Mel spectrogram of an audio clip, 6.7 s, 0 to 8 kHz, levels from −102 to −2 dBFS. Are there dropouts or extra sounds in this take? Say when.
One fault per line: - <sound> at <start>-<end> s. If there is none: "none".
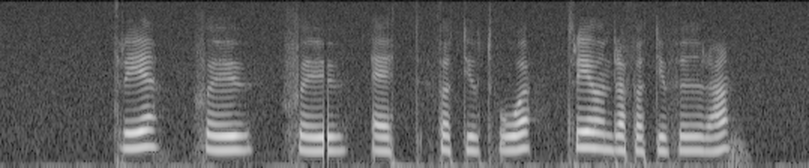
- dropout at 2.7-2.7 s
